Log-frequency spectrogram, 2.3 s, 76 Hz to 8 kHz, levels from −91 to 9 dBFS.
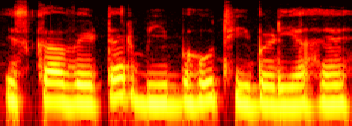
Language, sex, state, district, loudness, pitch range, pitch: Hindi, male, Himachal Pradesh, Shimla, -14 LUFS, 170-190 Hz, 175 Hz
